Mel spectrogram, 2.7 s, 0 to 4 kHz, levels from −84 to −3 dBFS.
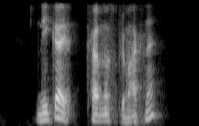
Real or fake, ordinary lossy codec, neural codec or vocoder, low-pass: fake; AAC, 16 kbps; codec, 16 kHz, 0.7 kbps, FocalCodec; 3.6 kHz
